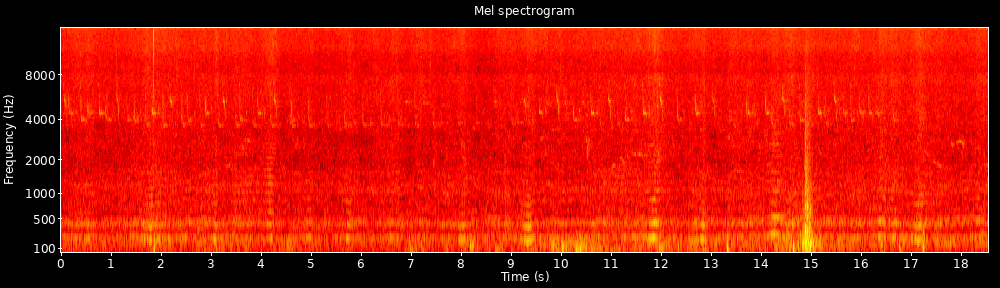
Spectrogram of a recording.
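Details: Many honey bee workers flying around their hive beneath trees on a spring morning while carrying pollen; a continuous low hum that swells and fades, a loud knock near the end, and soft high bird chirps repeating in the background.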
